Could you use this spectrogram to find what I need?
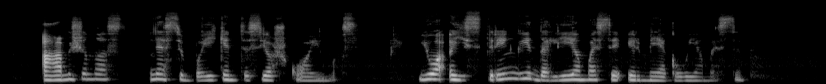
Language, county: Lithuanian, Panevėžys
